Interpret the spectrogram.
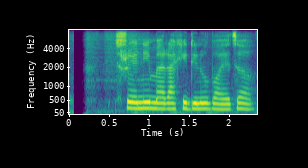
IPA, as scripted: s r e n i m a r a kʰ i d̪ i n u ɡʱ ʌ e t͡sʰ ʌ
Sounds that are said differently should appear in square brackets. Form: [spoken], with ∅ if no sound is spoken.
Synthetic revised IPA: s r e n i m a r a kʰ i d̪ i n u [bʱ] ʌ e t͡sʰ ʌ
